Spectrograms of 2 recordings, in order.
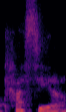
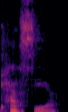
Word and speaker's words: cassia: 75 p and the oils in there are cassia which is the oil of self-assurance clove the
